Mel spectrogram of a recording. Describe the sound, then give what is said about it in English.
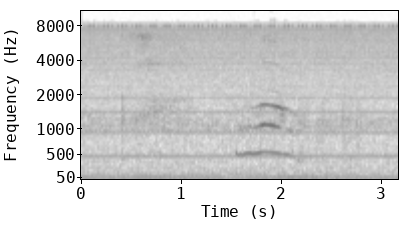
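A female cat, trying to figure out where to jump, lets out a single drawn-out meow partway through, rising and then falling in pitch, over a steady low background hum. No one speaks. “Here comes the cat, so hang on. She's trying to figure out where she wants to jump.”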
